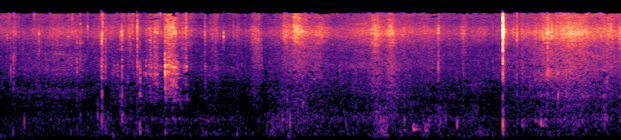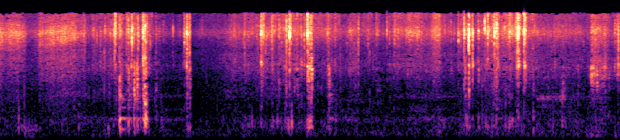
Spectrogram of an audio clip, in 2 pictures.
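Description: Live snakehead fish squirming and slapping wetly against each other in a pot, with faint irregular patter and a few sharper knocks, the loudest about seven and a half seconds in.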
